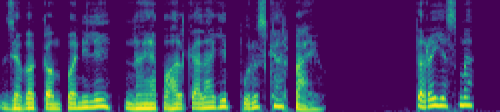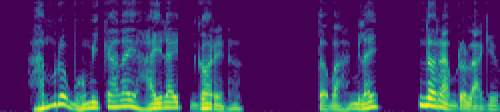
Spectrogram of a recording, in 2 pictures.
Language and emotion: Nepali, sad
